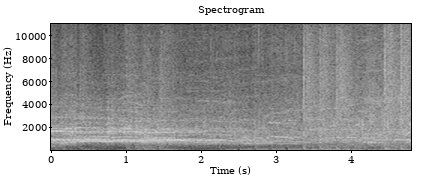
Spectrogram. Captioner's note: audience cheering; heavy rock music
